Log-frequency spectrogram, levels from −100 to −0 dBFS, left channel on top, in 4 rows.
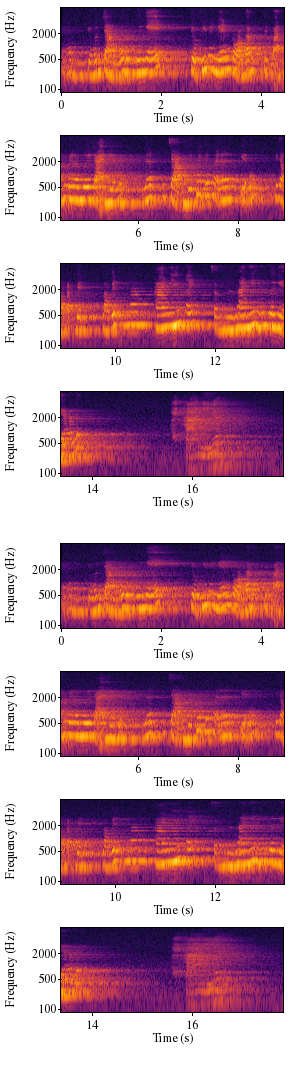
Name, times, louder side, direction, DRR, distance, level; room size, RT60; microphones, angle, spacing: voice 1, 0.1-2.1 2.6-8.5 8.7-11.6 12.0-13.8, left 2 dB, 60° left, 4 dB, 0.8 m, -23 dB
voice 2, 15.6-16.6, left 2 dB, 40° left, -7 dB, 2.1 m, -37 dB
13.0 x 6.8 x 8.7 m, 2.7 s
head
